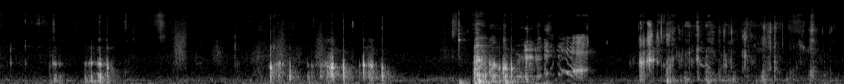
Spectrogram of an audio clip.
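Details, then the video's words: Female shepherd mix named Moose eating a bone, giving irregular crisp crunches and cracking bites in clusters, louder near the middle and the last few seconds, no voices present. "SHEPHERD EATING BONE ASMR"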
